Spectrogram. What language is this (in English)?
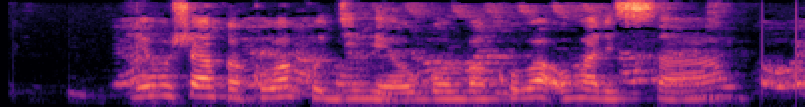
Kinyarwanda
